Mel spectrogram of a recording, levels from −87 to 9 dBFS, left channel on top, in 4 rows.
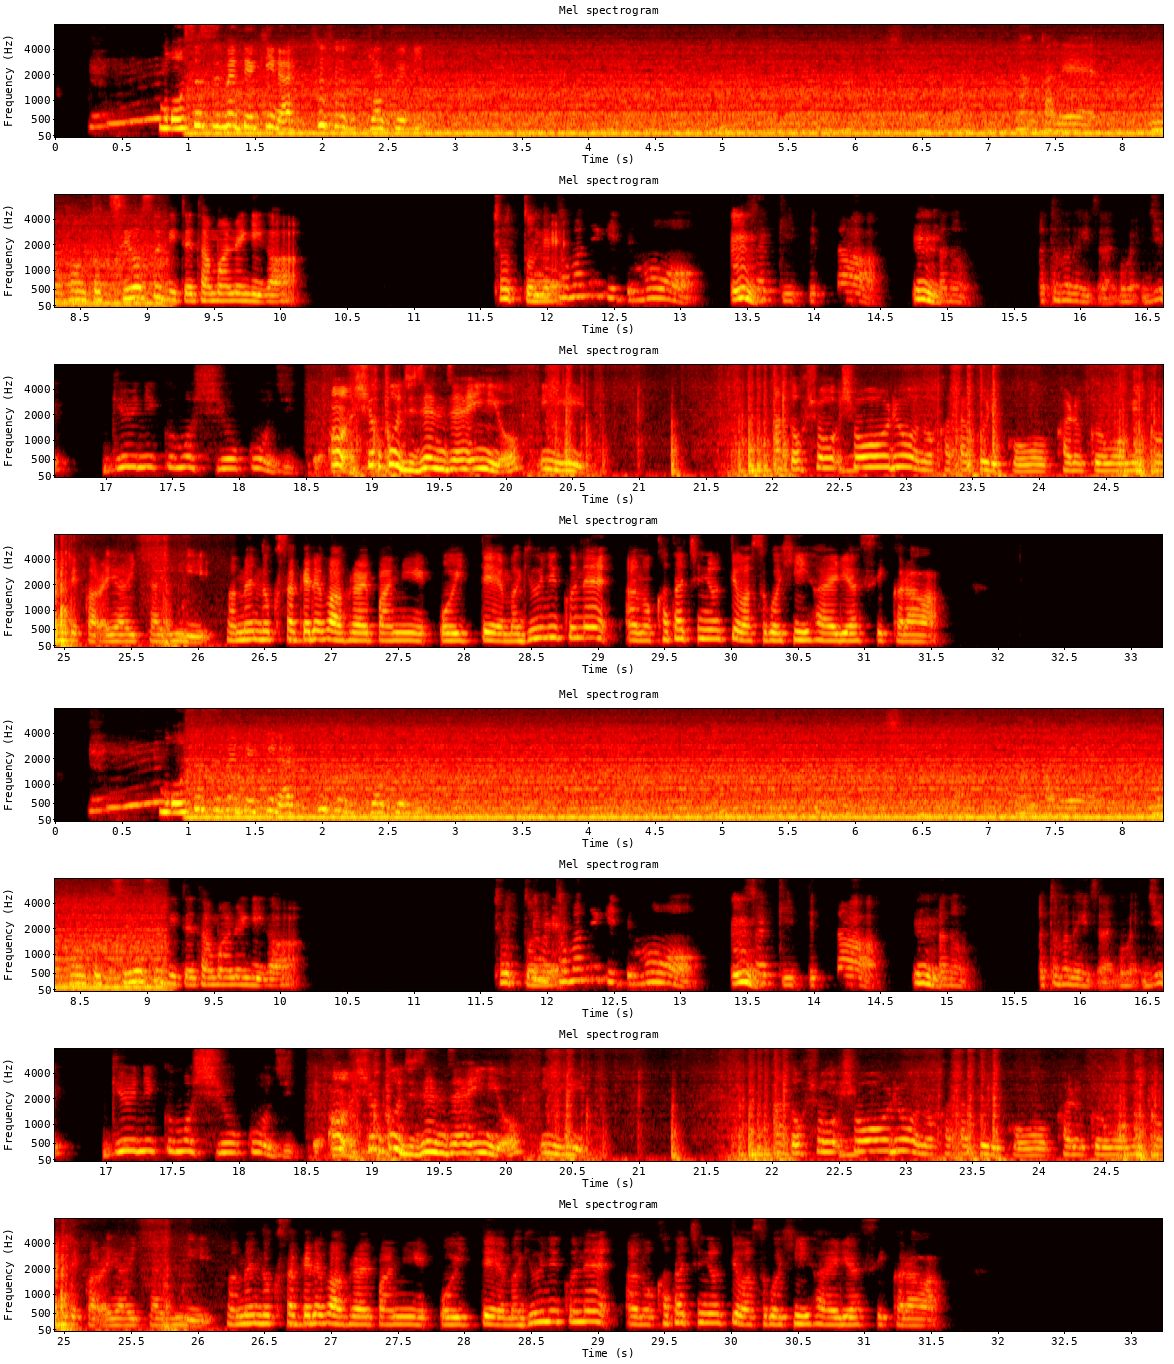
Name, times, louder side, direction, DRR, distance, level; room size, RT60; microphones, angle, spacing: voice 1, 0.2-0.9 1.7-1.8 4.1-4.2 4.9-6.9 11.7-13.1 13.6-13.9 14.2-14.5 14.9-15.1 15.7-16.7 17.0-19.1 22.5-22.9 26.7-26.8, right 2 dB, 80° right, 0.8 m, -32 dB
voice 2, 0.8-2.8 7.2-7.8 8.2-10.1 11.6-12.1 13.4-13.6 14.7-15.0 18.7-20.6 22.0-31.6, left 2 dB, 55° left, 0.4 m, -24 dB
sound 1, 1.0-9.2, right 2 dB, 20° right, 0.5 m, -24 dB
sound 2, 18.5-19.4 19.7-19.8 20.0-26.1, left 2 dB, 85° left, 0.7 m, -30 dB
2.4 x 2.1 x 2.6 m
head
